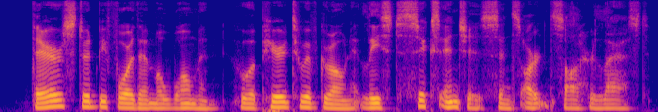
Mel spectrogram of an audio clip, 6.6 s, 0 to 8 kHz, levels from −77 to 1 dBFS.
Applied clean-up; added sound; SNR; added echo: none; none; none; none.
